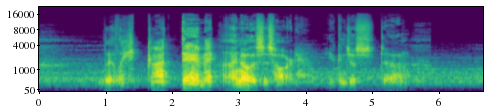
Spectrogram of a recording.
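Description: A man speaks calmly and gently.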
